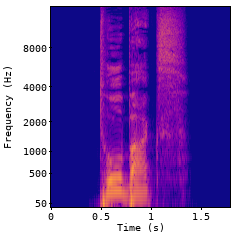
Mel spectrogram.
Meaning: genitive singular of Tobak
- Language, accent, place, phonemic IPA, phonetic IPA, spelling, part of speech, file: German, Germany, Berlin, /ˈtoːbaks/, [ˈtʰoːbaks], Tobaks, noun, De-Tobaks.ogg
